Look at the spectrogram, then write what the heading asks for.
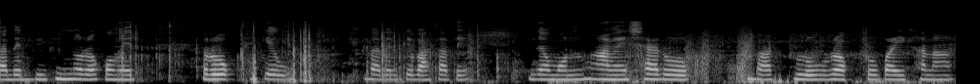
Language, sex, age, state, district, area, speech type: Bengali, female, 18-30, West Bengal, Birbhum, urban, spontaneous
